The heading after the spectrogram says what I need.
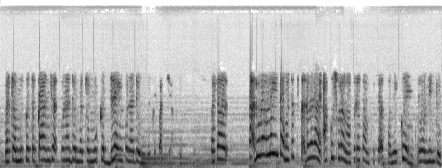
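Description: Calling in to share a personal story, a woman talks in a high, very fast voice, sprinkling English phrases throughout and often repeating herself. The audio is narrow and tinny, with soft music in the background.

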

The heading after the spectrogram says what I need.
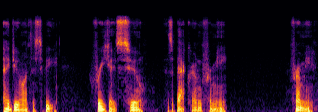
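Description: Young man, deep flat voice, hesitant, stumbling, casual monologue, dry close sound. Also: measured pace, vocal fry, breathy edge, no echo. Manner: hesitant, stumbling with many fillers. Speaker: podcast host.

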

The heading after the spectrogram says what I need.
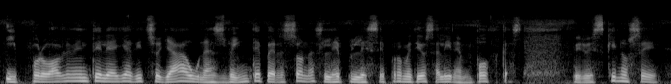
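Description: A man's voice: medium pitch, normal speed, warm tone, dry recording. Ranting teenage guy outdoors. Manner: profane, ranting, self-mocking. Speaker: vlogger. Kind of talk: casual podcast-style monologue. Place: outdoors in a garden.

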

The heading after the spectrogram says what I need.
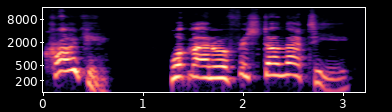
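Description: A cheeky young newsboy chirps in a high, bright voice, as a man puts him on. He talks back with a saucy, street-wise manner. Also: wildly swooping pitch, heavily acted. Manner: cheeky, quick.

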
